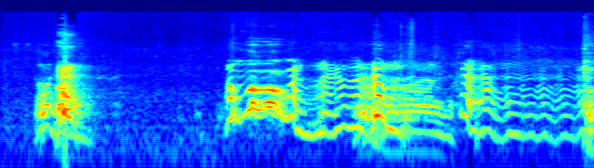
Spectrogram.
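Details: Seven-week-old Alaskan Malamute puppies at play: a brief yelp, a pause, then a run of wavering, harmonic howl-like whines. The calls rise and fall in pitch, overlap one another, and end with a short sharp yip.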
